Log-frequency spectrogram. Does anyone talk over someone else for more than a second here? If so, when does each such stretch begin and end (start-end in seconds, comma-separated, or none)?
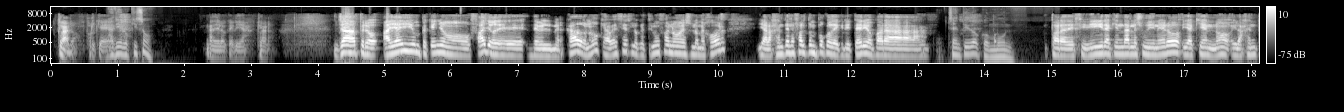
none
